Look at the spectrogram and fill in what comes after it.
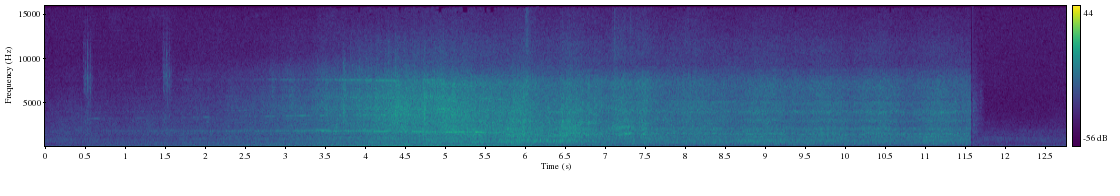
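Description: Amtrak passenger train passing at speed: diesel locomotives and double-deck cars rolling along the rails in a steady rush that swells to its loudest about five seconds in. The noise then drops off suddenly near the end.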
